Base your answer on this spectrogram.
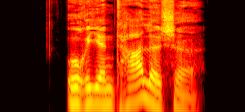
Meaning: inflection of orientalisch: 1. strong/mixed nominative/accusative feminine singular 2. strong nominative/accusative plural 3. weak nominative all-gender singular
- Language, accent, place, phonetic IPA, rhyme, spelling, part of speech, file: German, Germany, Berlin, [oʁiɛnˈtaːlɪʃə], -aːlɪʃə, orientalische, adjective, De-orientalische.ogg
